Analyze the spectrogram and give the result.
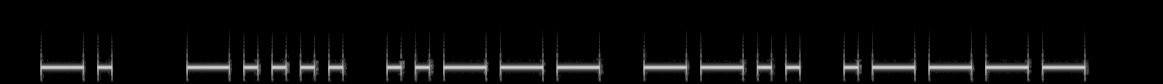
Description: Morse code, heard as a keyed tone, about 8 wpm, 800 Hz. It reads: N62Z1
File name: 8wpm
